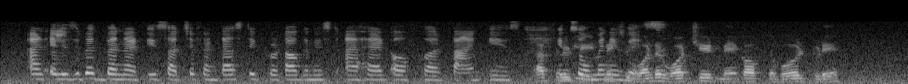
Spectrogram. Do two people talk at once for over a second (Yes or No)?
Yes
